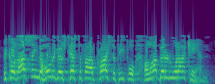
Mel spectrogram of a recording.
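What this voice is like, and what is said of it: North Carolina accent. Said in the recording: “I've got a North Carolina accent.”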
